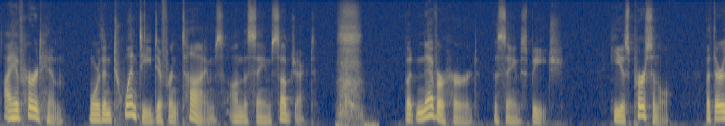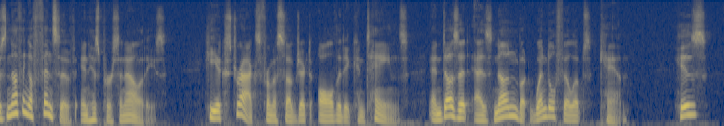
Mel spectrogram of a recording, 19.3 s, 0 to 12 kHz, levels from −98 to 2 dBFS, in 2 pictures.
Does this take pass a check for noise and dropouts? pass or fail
fail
